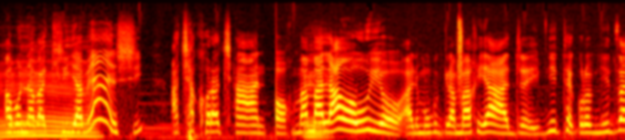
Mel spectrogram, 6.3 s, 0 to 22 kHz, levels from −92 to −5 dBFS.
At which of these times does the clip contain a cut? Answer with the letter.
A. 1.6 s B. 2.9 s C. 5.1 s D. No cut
B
